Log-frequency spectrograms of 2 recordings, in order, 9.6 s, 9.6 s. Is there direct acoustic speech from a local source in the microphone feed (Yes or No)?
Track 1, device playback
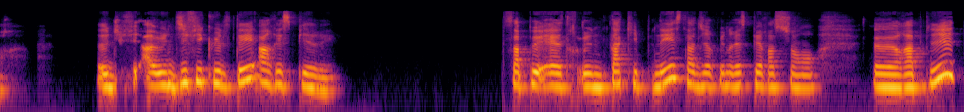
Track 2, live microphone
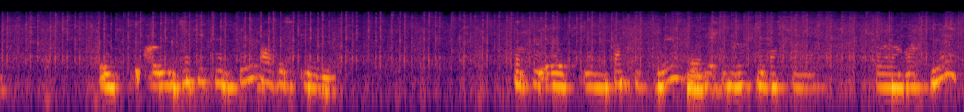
Yes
